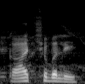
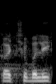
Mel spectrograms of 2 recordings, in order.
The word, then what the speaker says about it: कच्छबली: और काछबली, आप main station ध्यान रखिए, काछबली या कच्छबली, यहाँ के लोग कच्छबली कहते हैं, हम लोग को बोलने में प्रोनाउंसिएशन ऐसा है तो काछबली बोलते हैं अपन।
